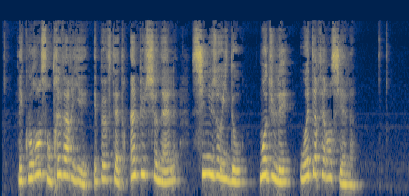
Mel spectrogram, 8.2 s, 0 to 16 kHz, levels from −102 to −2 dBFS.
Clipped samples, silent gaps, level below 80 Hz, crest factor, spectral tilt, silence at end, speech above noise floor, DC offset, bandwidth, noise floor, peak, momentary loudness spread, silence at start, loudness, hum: under 0.1%; none; -62 dBFS; 20 dB; -4 dB/octave; 1.05 s; 39 dB; under 0.1%; 11.5 kHz; -58 dBFS; -2 dBFS; 9 LU; 0.35 s; -20 LUFS; none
